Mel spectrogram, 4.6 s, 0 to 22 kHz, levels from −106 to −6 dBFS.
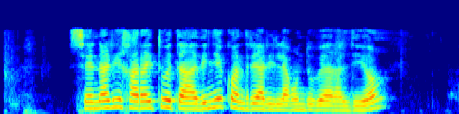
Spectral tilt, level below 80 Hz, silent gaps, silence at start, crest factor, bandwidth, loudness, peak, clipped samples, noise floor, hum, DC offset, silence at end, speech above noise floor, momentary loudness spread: -4.5 dB/octave; -80 dBFS; none; 0.7 s; 16 dB; 7.6 kHz; -35 LUFS; -20 dBFS; under 0.1%; -85 dBFS; none; under 0.1%; 0.75 s; 50 dB; 6 LU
